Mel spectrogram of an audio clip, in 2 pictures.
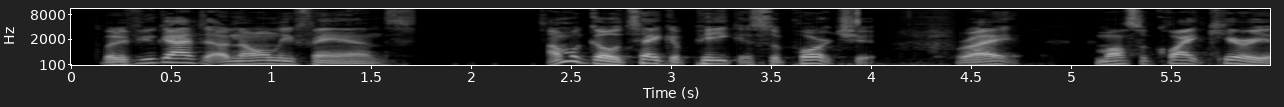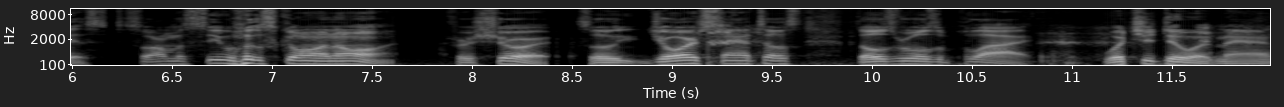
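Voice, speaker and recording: A man's medium-pitched voice with an American accent, a moderate pace and very wide pitch swings, on a very clean recording with a silent background. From US South. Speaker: musician and comedian. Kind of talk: casual chat.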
